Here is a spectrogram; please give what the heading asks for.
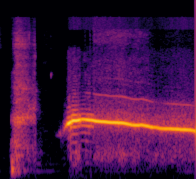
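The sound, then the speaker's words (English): Loud whistling from a person who whistles for a deaf dog. A short noisy burst comes first, then one long, steady whistled tone that sinks slowly in pitch until the end. “I'll just like turn down that audio bit because I forget I whistle loud because my dog's deaf and can only hear whistles.”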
